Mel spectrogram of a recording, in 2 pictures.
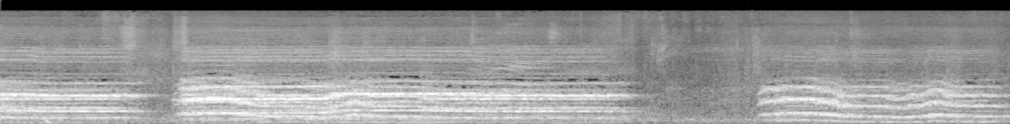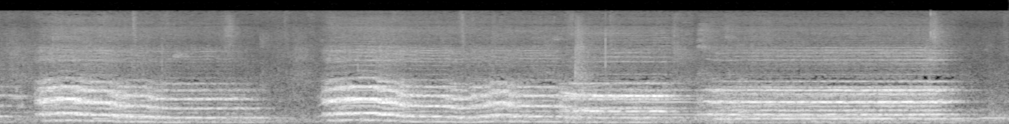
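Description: A large mixed school choir singing in phrases of a few seconds, each separated by a brief break, with a longer pause about a third of the way in.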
